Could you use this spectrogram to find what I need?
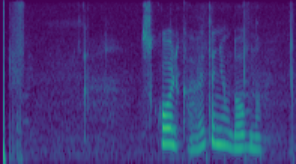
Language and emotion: Russian, neutral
